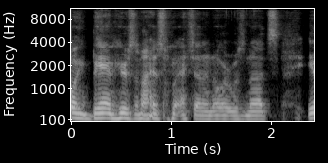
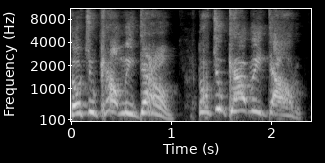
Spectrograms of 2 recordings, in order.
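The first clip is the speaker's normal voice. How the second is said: mock angry, very high-pitched shouting rant; 14 semitones higher, 8 dB louder than usual. Imitating someone yelling at a cameraman counting down: imitating Eddie being pissed. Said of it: "He'd be like".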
